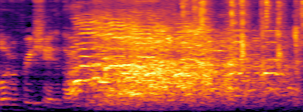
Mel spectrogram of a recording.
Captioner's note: audience laughs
